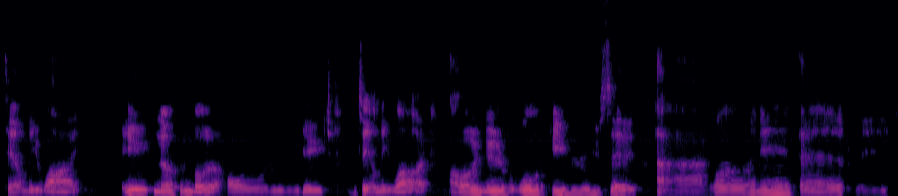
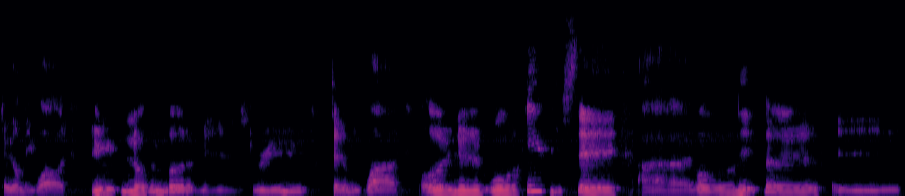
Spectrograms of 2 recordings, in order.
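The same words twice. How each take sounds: First: Slow a cappella pop singing. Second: Put-on slow, sung boy-band chorus, long held notes; singing. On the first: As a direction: sing out the boy-band chorus in a put-on voice. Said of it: "I can sing". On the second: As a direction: croon the pop chorus in a changed voice. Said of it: "change my voice". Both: Shown as a demonstration.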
